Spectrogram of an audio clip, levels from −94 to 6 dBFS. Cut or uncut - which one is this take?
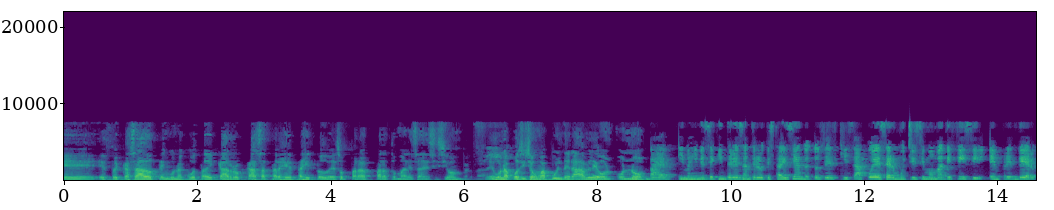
uncut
